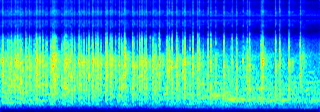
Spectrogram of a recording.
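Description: A crowd applauding, the claps thinning out toward the end. A vehicle engine runs underneath in the second half.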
